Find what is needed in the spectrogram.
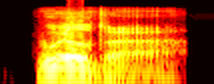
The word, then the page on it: wilder: British English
